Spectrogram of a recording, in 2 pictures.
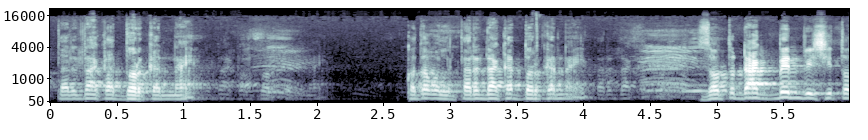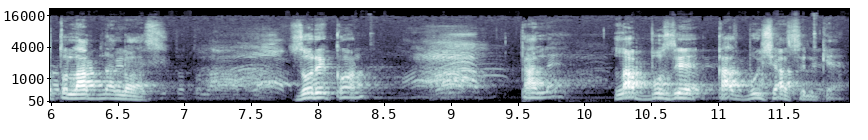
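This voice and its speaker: Impassioned high-voiced man preaching. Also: a little slow, long pauses. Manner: chanting, rising to impassioned shouts, calls for audience responses. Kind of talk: sermon.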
